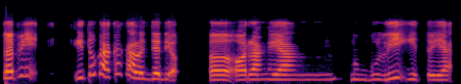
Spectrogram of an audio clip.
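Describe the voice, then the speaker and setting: A woman's voice: a little high, lively intonation, moderate pace, fairly bright tone, no echo, dull audio. A young woman in a casual chat, chatty and giggly as she asks questions. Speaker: guest interviewer.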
